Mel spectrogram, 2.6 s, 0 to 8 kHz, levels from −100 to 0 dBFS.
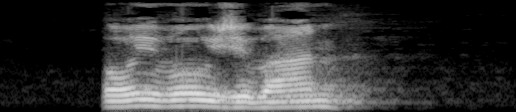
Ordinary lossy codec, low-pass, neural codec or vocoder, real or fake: MP3, 48 kbps; 7.2 kHz; none; real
